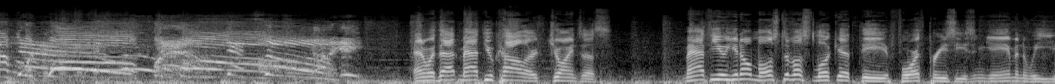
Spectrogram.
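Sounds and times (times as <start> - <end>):
crowd roar: 0.0 - 3.6
radio sounder voices yelling and whooping: 0.0 - 3.6
speech: 4.2 - 6.2, 6.8 - 10.5.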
